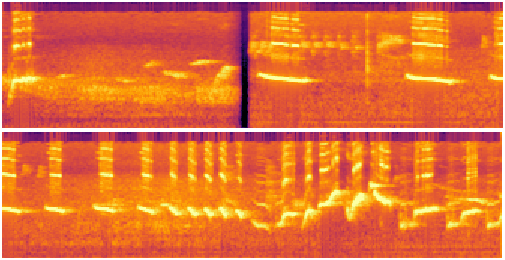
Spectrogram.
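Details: White-rumped shama singing, used to encourage captive birds to answer: clear downslurred whistles spaced about a second apart, quickening into a rapid string of short varied notes.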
